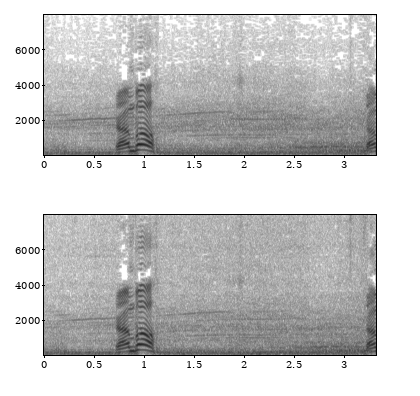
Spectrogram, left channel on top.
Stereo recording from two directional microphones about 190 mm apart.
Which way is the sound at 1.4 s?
90° right.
